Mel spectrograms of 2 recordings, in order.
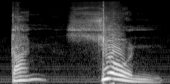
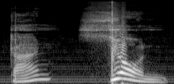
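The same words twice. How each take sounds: First: The stress is on the last syllable. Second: The same.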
